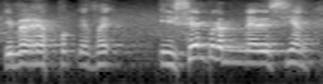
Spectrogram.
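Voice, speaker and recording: A man's voice: high-pitched, fairly quick, a little mellow, slight background noise. A male pastor preaching a sermon to a congregation in a church. He asks the listeners rhetorical questions and speaks to them directly. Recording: echoey, dull church recording.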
